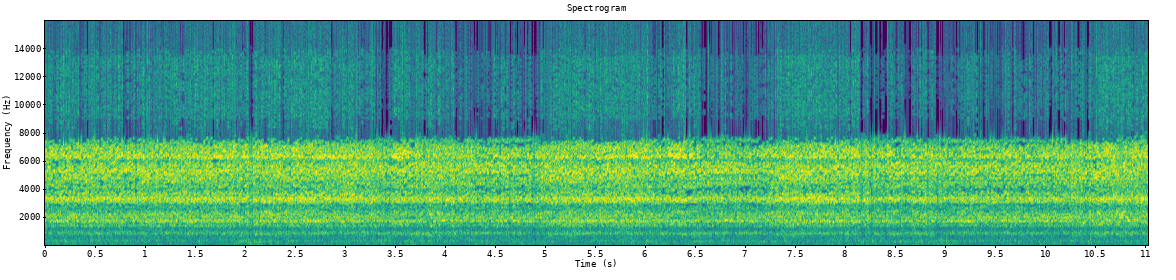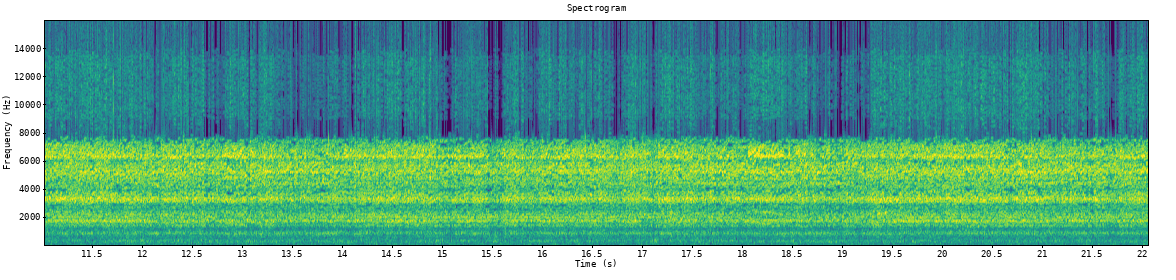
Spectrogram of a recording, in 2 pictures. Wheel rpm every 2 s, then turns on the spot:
230, 230, 230, 220, 230, 220, 230, 230, 230, 230, 240.
none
